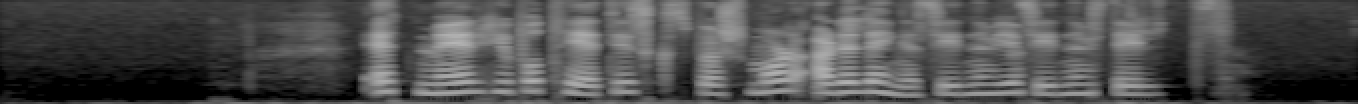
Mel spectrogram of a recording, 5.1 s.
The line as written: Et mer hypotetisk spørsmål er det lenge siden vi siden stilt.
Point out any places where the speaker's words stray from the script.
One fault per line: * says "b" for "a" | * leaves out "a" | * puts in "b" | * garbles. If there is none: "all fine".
all fine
